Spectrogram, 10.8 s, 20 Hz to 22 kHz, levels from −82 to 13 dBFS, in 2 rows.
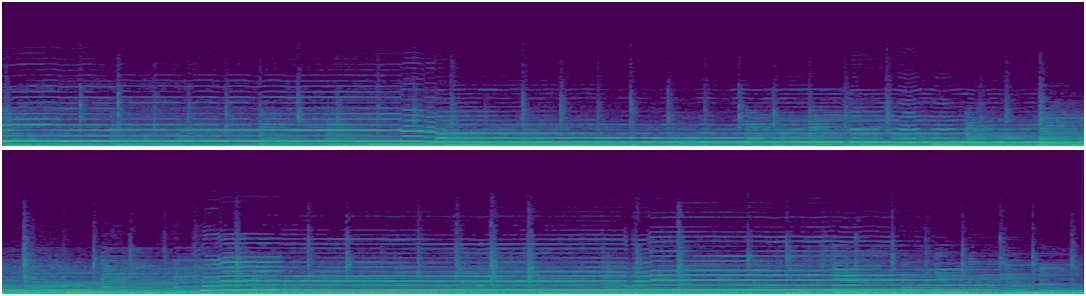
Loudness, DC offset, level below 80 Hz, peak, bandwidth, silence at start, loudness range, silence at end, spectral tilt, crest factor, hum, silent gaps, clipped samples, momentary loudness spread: -22 LUFS; under 0.1%; -40 dBFS; -8 dBFS; 11 kHz; 0 s; 1 LU; 0 s; -6.5 dB/octave; 12 dB; none; none; under 0.1%; 3 LU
